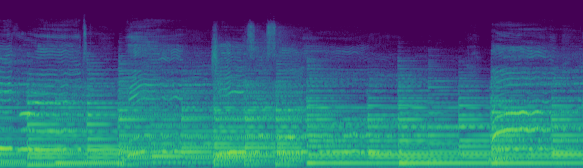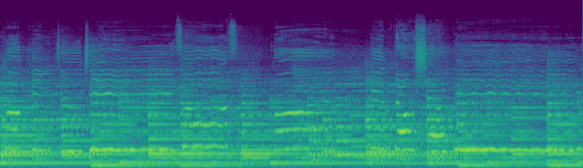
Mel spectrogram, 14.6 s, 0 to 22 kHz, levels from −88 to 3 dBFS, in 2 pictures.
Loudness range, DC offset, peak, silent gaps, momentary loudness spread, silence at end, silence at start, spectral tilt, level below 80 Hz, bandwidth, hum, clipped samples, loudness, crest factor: 2 LU; 0.3%; -4 dBFS; none; 4 LU; 0 s; 0 s; -6.5 dB/octave; -40 dBFS; 12 kHz; none; under 0.1%; -18 LUFS; 14 dB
